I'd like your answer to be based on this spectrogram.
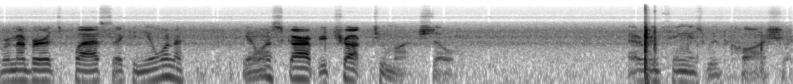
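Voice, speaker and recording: A man giving a casual, plainspoken how-to while he works, talking in an unhurried, sometimes muttering way inside a truck cab. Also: medium pitch, animated, creaky. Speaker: DIY installer demonstrating a how-to. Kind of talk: casual hands-on tutorial talk. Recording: distant mic, loud vehicle background noise.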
